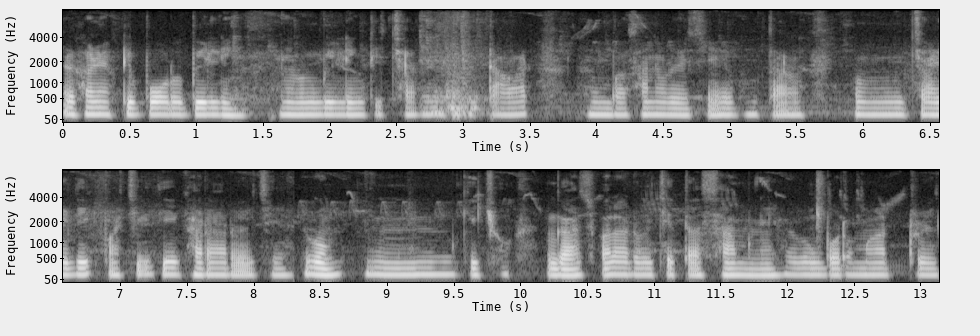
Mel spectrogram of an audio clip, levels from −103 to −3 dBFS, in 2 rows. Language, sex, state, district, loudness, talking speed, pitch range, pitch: Bengali, male, West Bengal, Dakshin Dinajpur, -22 LUFS, 145 wpm, 130-135 Hz, 130 Hz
